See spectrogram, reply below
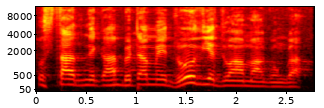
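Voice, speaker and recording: A male preacher delivers an emotional sermon in a high, ringing voice. He tells a story with feeling and turns to speak straight to his listeners. His tone is bright and impassioned throughout. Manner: impassioned, addresses audience directly.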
